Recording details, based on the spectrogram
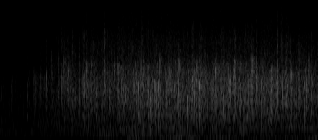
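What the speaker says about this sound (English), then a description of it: "If only Mr. Wayne, my campaign's largest backer, could have heard that applause" Crowd applause after a campaign speech in the Batman Telltale video game, a dense steady clapping that swells in after a quiet start and holds loud and full throughout.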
